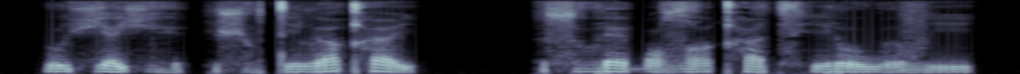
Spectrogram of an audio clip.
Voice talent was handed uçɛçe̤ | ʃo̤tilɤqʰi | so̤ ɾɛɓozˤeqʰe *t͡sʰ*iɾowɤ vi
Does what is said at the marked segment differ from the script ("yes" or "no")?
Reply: no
